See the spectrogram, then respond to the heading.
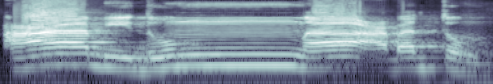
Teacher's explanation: دم پر غنہ کریں گے، میم پر شد ہونے کی وجہ سے، جب بھی میم پر شد ہو یا نون پر شد ہو، یہ 3 دندان والی شکل کو شد کہتے ہیں، تو اس پر غنہ کرتے ہیں، یعنی آواز کو ناک میں لے جا کر پڑھتے ہیں۔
